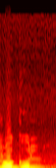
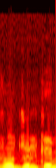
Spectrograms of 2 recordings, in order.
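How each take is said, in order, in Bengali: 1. মাঝের ব্যঞ্জনটি শক্ত 'g' ধ্বনি। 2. মাঝের ব্যঞ্জনটি 'j' ধ্বনি। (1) "এজন্য রগুল" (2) "রজুলকে মিশরের জিমকে গয়ন বলে"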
